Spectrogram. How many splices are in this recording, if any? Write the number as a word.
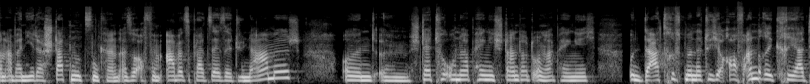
one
